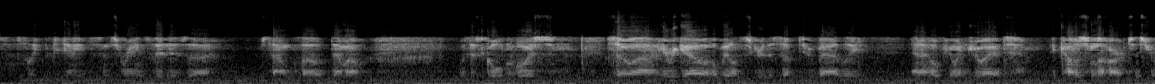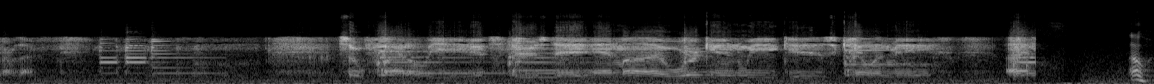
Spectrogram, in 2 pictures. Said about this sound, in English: I heard you need any voicemail and you haven't had one, so I thought I'd give you one. I've been playing ukulele for like a month, so I wrote you a song.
